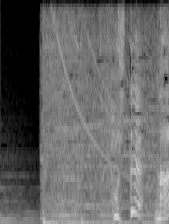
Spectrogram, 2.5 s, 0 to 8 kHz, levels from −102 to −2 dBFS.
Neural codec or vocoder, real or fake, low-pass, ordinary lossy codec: none; real; none; none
